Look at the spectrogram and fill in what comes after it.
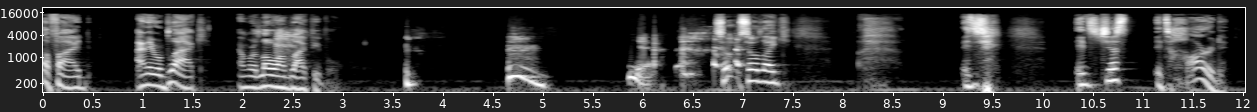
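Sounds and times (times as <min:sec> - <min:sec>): person saying yeah: 0:02.3 - 0:02.8, 0:05.9 - 0:07.4.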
